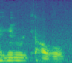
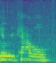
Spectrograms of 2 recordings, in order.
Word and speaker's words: Henry Cavill: Y'all can't say Henry Cavill.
